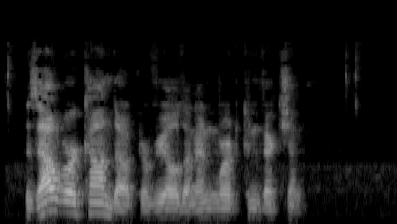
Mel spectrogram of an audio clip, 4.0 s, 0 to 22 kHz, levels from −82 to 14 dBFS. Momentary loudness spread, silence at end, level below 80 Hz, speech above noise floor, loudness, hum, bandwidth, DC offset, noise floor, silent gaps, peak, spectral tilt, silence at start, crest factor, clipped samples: 14 LU; 0.95 s; -76 dBFS; 34 dB; -26 LUFS; none; 11.5 kHz; under 0.1%; -59 dBFS; none; -4 dBFS; -3.5 dB/octave; 0.25 s; 22 dB; under 0.1%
